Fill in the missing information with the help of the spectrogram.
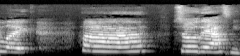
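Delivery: ordinary talk, nothing marked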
